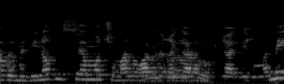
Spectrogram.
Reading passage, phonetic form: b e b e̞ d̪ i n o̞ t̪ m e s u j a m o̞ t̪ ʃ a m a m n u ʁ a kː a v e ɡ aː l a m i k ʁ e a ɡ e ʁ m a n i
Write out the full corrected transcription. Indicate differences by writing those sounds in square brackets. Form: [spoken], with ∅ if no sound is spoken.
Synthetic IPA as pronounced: b e [m] e̞ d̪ i n o̞ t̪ m e s u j a m o̞ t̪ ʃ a m a [∅] n u ʁ a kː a [ʁ] e ɡ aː l a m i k ʁ e a ɡ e ʁ m a n i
